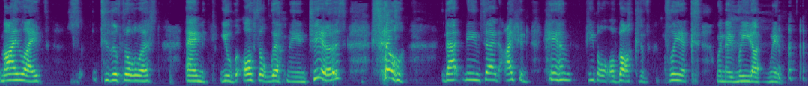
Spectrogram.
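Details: Adult woman speaking; mild dysarthria (cerebral palsy).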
